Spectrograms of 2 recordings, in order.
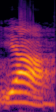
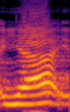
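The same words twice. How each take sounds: First: The sound is thinner and lighter. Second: The sound is fuller and less thin. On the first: It is the Arabic way of saying it. The speaker calls it right. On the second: It is the Indonesian way of saying it. The speaker calls it wrong. "Kalau ya itu bahasa Indonesia"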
